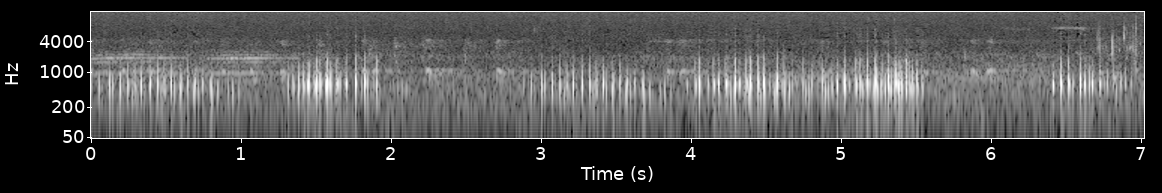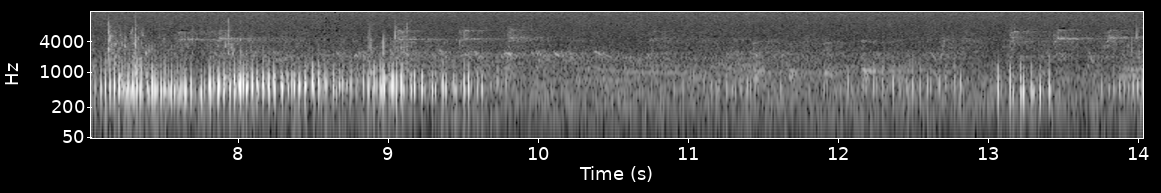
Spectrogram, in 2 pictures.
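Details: Male frogs croaking during the breeding season in a pool at the edge of a wood in the British countryside, at the end of February and bitterly cold. Low, rolling purring croaks come in short bursts of about a second each, repeated irregularly with brief gaps.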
